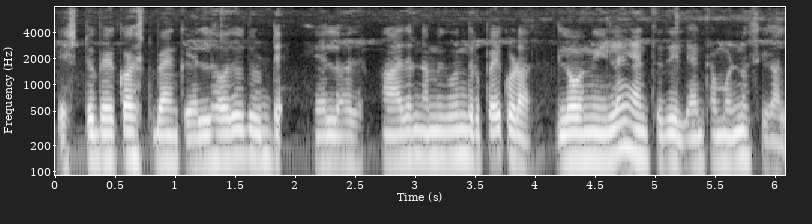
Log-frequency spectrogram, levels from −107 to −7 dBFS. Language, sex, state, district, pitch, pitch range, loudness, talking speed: Kannada, male, Karnataka, Shimoga, 135 Hz, 130-145 Hz, -18 LUFS, 165 wpm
